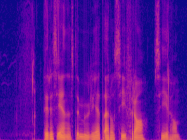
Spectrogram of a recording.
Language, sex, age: Norwegian, male, 38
